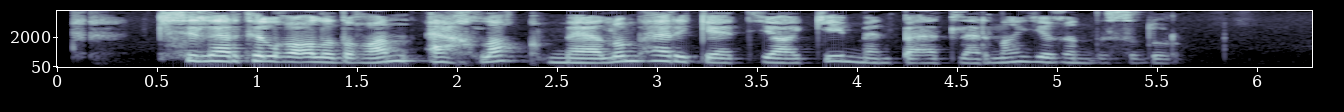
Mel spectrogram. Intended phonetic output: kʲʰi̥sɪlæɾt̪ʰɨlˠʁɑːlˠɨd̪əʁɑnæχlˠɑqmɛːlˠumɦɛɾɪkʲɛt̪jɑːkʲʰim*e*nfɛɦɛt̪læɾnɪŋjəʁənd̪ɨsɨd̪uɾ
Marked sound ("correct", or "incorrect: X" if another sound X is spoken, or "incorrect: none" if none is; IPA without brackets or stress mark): incorrect: ɛ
